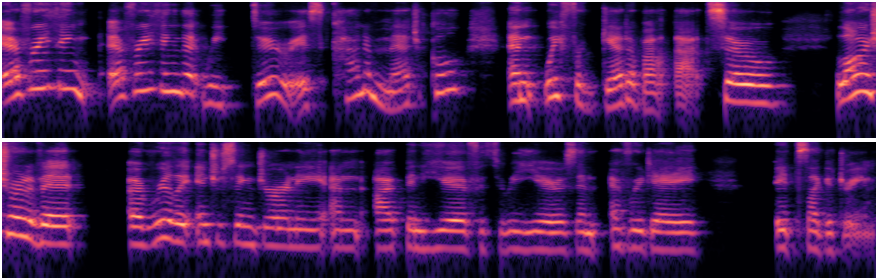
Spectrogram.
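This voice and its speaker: With a non-native accent, a woman at medium pitch speaks at a moderate pace, her pitch swinging very widely against a quiet background. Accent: noticeable non-native. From Hong Kong. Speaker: tech company executive. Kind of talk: interview chat. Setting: video call.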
